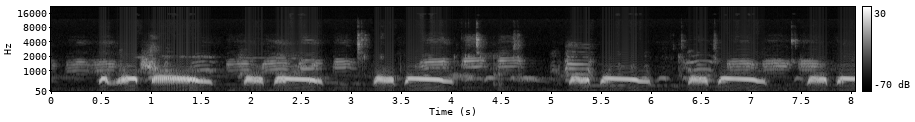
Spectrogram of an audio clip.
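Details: Spotted dove cooing as a lure for decoy birds: a steady string of low hollow coos, some drawn out and falling, overlaid by busy harmonic chattering calls from other birds.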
